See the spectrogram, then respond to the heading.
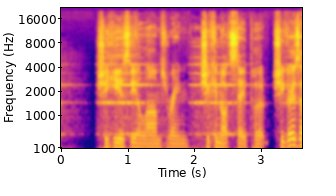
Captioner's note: alarm sound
